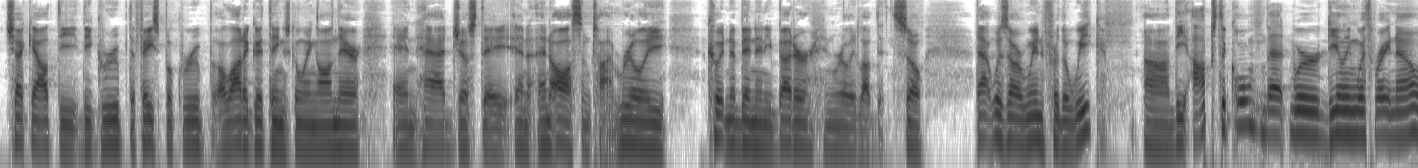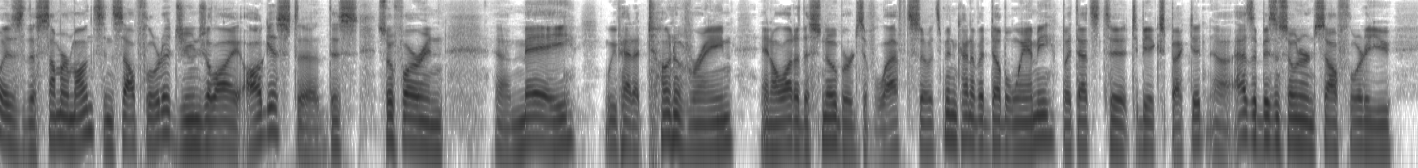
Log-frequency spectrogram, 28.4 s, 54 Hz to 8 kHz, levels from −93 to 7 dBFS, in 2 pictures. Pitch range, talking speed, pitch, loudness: 100-125 Hz, 220 wpm, 110 Hz, -17 LUFS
